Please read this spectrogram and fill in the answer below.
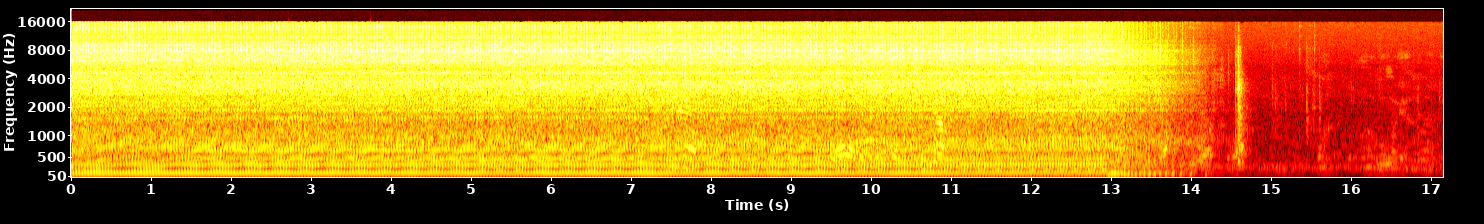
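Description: Motor scooter engine idling steadily, then shut off about thirteen seconds in, running down over about a second. A single sharp click follows shortly after.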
